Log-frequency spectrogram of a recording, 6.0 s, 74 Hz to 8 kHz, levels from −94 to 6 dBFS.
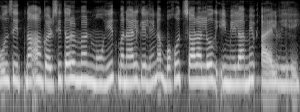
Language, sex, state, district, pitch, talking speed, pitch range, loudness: Bajjika, female, Bihar, Vaishali, 265 Hz, 190 wpm, 250-280 Hz, -12 LUFS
